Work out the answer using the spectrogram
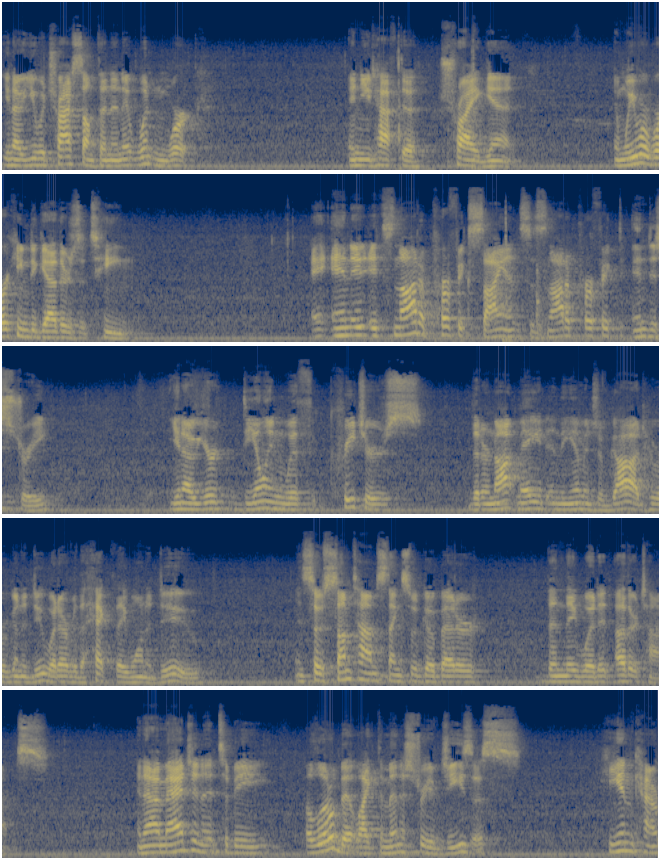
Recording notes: This sermon was preached at Hope Fellowship on Jan.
